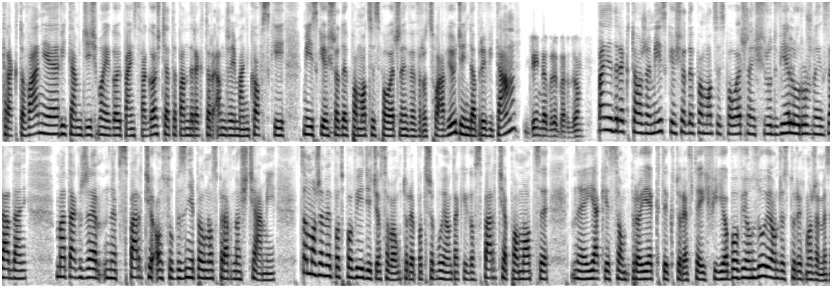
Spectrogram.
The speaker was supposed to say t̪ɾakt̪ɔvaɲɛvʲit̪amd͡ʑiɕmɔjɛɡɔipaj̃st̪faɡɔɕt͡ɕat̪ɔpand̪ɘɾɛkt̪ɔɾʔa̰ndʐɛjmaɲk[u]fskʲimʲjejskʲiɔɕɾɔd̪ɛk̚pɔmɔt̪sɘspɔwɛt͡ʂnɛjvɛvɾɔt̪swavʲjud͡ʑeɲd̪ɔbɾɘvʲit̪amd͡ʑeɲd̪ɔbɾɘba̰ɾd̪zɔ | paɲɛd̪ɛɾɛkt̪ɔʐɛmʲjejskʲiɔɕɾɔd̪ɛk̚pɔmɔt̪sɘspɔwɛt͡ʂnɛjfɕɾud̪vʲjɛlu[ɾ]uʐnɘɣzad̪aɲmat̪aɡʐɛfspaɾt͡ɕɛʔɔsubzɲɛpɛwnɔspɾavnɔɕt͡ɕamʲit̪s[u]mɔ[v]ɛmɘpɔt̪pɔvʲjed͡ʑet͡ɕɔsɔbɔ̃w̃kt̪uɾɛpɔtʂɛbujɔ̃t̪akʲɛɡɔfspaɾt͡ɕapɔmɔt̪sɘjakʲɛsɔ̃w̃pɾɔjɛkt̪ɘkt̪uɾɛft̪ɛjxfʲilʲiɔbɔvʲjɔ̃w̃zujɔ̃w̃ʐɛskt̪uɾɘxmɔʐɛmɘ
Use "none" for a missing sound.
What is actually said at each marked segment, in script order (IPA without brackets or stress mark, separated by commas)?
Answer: ɔ, ɾ, ɔ, ʐ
